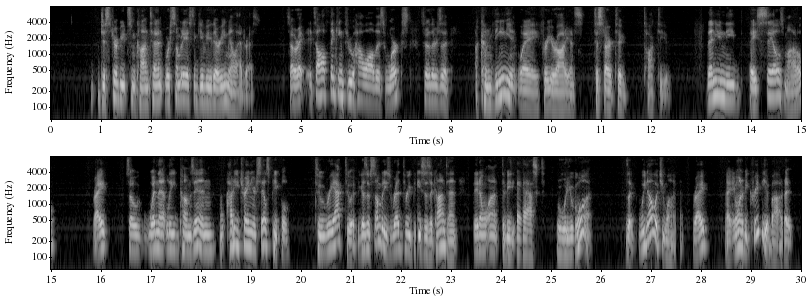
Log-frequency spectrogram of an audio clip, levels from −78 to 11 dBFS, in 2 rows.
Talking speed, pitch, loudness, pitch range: 190 wpm, 130 Hz, -19 LUFS, 105-145 Hz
